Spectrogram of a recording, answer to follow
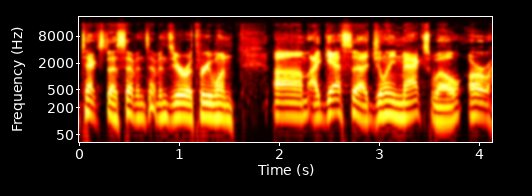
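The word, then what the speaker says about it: Ghislaine: Um I guess Jelene Maxwell or how was it? How's it pronounced? Glane. Gla.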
